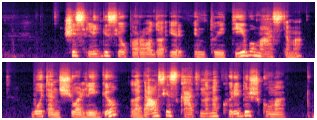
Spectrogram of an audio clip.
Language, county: Lithuanian, Vilnius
